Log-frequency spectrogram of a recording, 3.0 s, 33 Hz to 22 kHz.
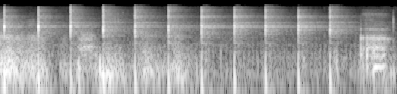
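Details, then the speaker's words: Arthroscopic right knee surgery, surgical mallet driving a tool into bone to harvest an 8 mm plug; sharp regular metallic taps, about four per second. "We're going to try to take that from your knee. You'll hear us tapping. We go into the knee"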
